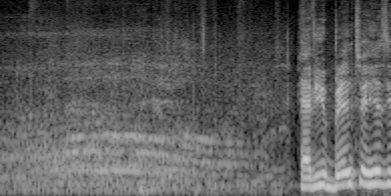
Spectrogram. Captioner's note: audience gasping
